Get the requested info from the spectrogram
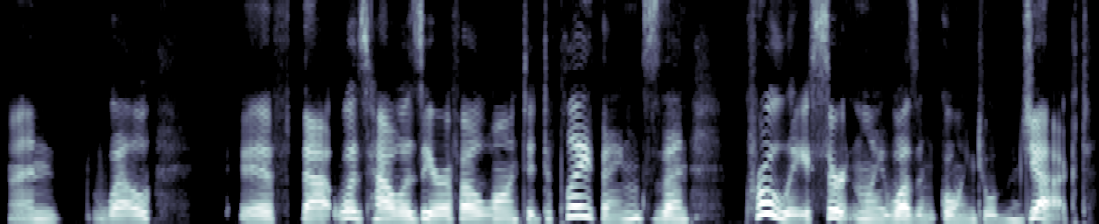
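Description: A woman's voice: medium pitch, steady tone, slow, clear, resonant tone, dry recording, studio quality. Woman reading fan fiction aloud. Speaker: podfic reader. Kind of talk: fan fiction audiobook narration.

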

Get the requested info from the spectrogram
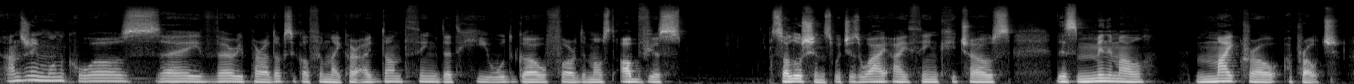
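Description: A man speaking off the cuff as a film critic in an interview, analysing in a deliberate, emphatic way and searching for precise words. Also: medium pitch, fairly even intonation. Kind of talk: unscripted analytical interview commentary.

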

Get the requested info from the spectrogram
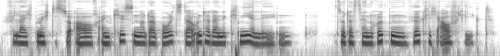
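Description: A woman leads a guided yoga nidra meditation in a soft, calm voice. She speaks very slowly, leaving long pauses between short phrases, in a fairly low register. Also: gravelly.

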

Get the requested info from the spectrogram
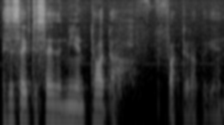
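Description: A man's voice: on the low side, fairly even intonation, normal speed, vocal fry. A man, not an English speaker, reading online stories aloud and breaking in with sarcastic, profane commentary. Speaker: story reader.

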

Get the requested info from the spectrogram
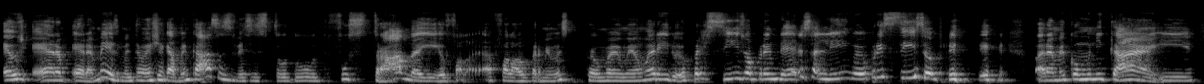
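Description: A woman from Curaçao with a Dutch accent, a teacher being interviewed, speaking haltingly with many fillers and restarts. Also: mid-range voice, expressive. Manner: hesitant, searching for words with many fillers and restarts. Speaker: English teacher, interview guest. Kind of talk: casual interview answers.

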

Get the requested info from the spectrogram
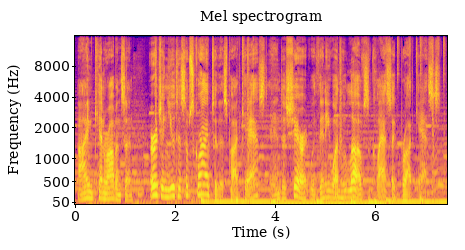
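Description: A man's voice: medium pitch, sing-song, measured pace, music in the background. A man hosting a podcast, reading an upbeat advertisement and signing off. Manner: upbeat, emphatic sales delivery. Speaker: podcast host. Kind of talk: read advertisement and sign-off.

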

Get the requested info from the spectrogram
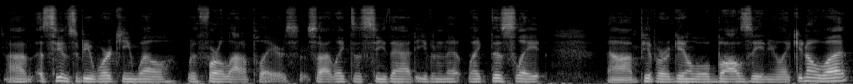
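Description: Raspy, hoarse male co-host, monotone, rambling casual delivery. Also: medium pitch, brisk. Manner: rambling, many fillers. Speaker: podcast co-host. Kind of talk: casual card game podcast talk.

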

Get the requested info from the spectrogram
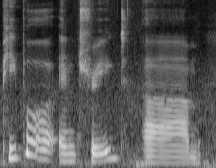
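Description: A man in his thirties with a South African accent, a native Afrikaans speaker, talking casually as an interview guest with relaxed pauses and frequent ums. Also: mid-range voice, slight background noise. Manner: relaxed, frequent ums, self-deprecating humor. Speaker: guest, photographer.

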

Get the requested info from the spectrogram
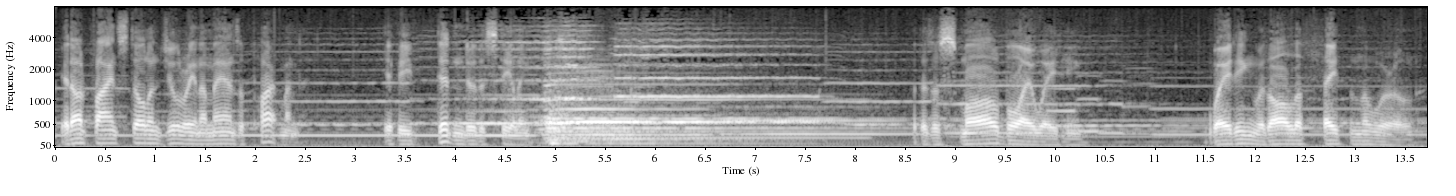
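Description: An actor playing a world-weary, wry writer turned amateur sleuth in a 1940s radio drama, often talking to himself as narrator. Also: male voice, very deep voice, moderate pace. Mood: wry, resolute. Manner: wry, self-addressing narration. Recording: muffled 1940s radio recording with music.

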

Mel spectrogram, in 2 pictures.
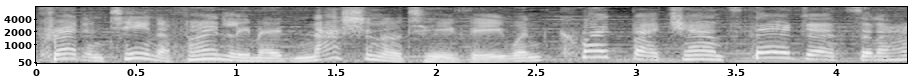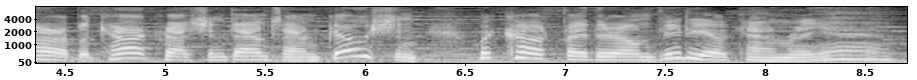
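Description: Radio comedy horror: amiable, tipsy old Irish puka rabbit, rambling and repeating himself, very lively intonation. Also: male voice, high-pitched, normal speed, few pauses, over music, poor audio. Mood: wry storytelling. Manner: hesitant, rambling, repeats words. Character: tipsy, amiable old man turned giant rabbit spirit. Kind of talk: comic horror radio play acting.

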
